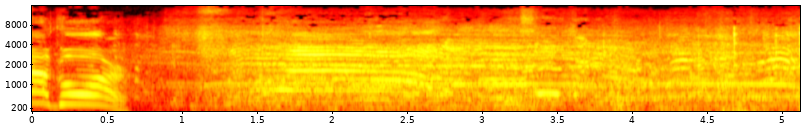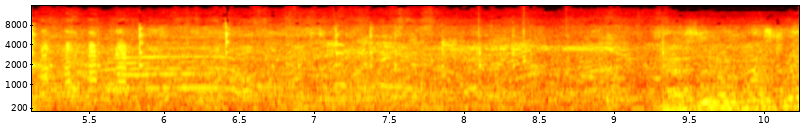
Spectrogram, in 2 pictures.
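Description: A marching band plays brass and drums loudly outdoors.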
